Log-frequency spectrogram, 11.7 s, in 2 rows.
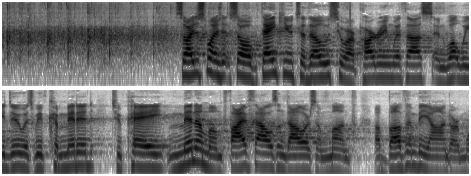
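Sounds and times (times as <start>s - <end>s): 
audience clapping: 0.0s - 3.0s
speech: 2.2s - 11.6s.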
